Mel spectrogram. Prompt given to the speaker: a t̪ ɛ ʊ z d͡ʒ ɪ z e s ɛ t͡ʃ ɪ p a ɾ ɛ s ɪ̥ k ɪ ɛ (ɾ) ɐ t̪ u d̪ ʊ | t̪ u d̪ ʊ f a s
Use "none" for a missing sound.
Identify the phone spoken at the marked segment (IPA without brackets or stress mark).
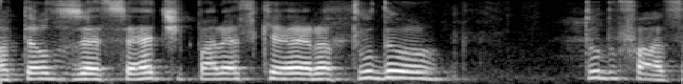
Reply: ɾ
